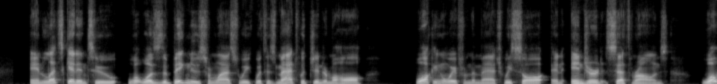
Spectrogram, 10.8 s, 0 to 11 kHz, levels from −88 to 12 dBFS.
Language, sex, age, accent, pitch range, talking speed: English, male, 30-49, American, 100-130 Hz, 165 wpm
